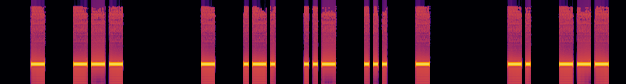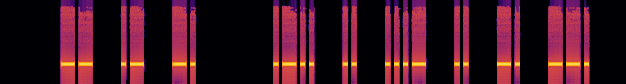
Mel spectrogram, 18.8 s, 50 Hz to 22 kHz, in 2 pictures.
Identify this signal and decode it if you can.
Morse code, heard as a keyed tone, about 18 wpm, spaced as for 12 wpm, 1000 Hz. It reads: TO TRUST NO MAN LIVING
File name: qotdfiles / 12wpm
